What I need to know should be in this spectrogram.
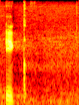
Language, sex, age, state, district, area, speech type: Punjabi, male, 30-45, Punjab, Kapurthala, urban, read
